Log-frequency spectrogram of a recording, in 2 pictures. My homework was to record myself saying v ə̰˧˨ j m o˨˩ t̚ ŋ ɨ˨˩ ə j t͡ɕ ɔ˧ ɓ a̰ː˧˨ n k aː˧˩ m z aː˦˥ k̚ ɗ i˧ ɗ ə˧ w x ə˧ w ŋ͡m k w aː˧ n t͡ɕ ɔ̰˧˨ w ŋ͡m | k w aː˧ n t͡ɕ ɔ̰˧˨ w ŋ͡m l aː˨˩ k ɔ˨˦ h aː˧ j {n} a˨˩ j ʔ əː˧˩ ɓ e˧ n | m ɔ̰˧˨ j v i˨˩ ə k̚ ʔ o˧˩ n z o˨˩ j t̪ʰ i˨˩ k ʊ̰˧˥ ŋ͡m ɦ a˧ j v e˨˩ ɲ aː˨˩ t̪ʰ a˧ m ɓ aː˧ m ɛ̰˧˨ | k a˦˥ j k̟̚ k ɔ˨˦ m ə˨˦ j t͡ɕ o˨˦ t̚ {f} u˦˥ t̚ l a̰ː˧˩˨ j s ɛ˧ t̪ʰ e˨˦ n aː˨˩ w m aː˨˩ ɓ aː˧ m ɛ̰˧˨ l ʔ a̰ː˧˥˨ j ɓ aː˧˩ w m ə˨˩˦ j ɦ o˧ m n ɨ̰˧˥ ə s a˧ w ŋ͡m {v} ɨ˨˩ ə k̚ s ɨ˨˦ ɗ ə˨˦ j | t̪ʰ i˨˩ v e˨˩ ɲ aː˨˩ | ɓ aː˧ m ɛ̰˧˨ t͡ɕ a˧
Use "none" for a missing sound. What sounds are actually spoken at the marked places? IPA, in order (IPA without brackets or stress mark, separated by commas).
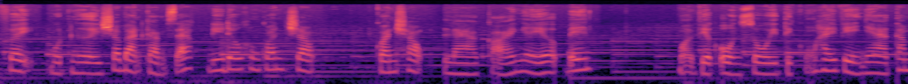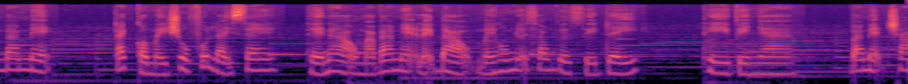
ŋ, f, v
